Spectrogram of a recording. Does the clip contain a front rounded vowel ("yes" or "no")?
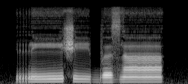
no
